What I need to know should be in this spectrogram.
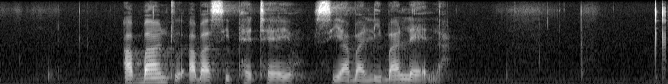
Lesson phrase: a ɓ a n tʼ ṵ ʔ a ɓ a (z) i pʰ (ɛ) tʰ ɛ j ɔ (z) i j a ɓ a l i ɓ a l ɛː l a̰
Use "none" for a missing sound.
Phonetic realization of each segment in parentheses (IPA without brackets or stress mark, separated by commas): s, ɛ, s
